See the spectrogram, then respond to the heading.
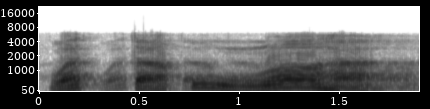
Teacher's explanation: lafaz Allah yang sebelumnya adalah doma, dia dibaca dengan tabhim, dibaca o tebal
